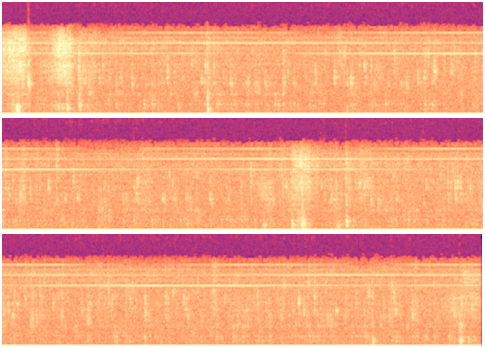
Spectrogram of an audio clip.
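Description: A steady low electrical hum, with a few faint short scrapes near the start and again about halfway, from the marker and paper moving on the desk.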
